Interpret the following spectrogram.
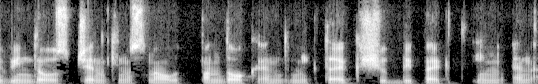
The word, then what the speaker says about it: MiKTeX: moving next it's miktek look on the correct pronunciation it's miktex like latex it's not miktex or latex uh it's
